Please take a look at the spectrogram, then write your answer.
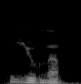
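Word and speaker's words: Hume: important qui s'appelle david youm ça s'écrit humain mais on prononce yuma je vous aimais de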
